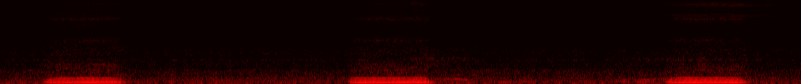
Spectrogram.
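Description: A sleeping woman snoring: three low snores about three seconds apart, each lasting a little under a second.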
